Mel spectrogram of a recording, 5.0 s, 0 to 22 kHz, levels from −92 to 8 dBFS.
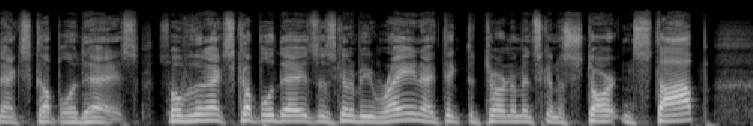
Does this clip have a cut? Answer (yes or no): yes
